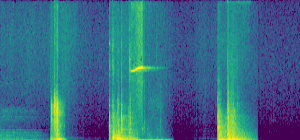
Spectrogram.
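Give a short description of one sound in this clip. A heavy wooden door creaks open slowly.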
